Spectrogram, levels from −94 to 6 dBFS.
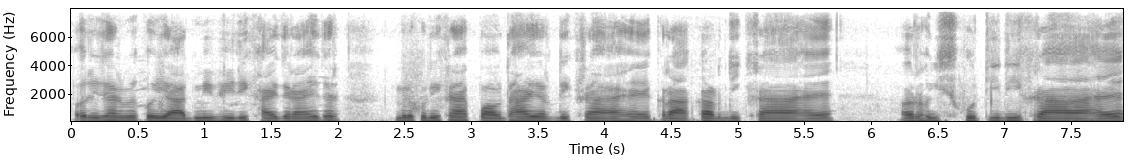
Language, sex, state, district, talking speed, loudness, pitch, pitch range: Hindi, male, Chhattisgarh, Balrampur, 205 wpm, -30 LUFS, 145 Hz, 140-150 Hz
